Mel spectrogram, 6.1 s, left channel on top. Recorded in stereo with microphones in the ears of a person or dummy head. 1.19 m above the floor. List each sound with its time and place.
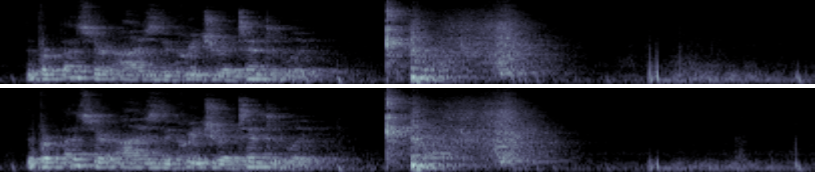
0.2 s a man speaking: 65° left (ahead or behind), 1.2 m; by 2.4 s 90° left, 2 m
2.9 s a splash: 15° left (ahead or behind), 0.9 m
